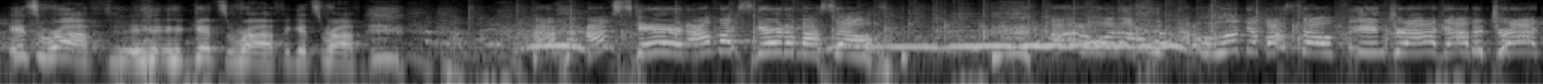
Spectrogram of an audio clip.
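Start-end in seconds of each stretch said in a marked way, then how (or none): 2.5-10.3 high, laughing mock terror; mock fear. Comic queen shrieking in mock fright at herself. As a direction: squeal it as if scared of yourself.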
